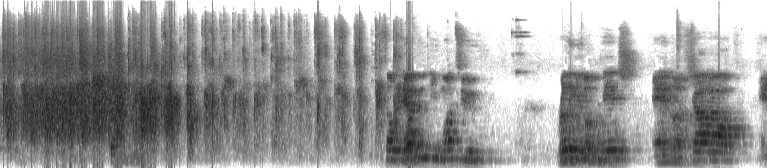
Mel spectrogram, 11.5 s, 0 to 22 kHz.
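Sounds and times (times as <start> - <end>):
audience applause and hand clapping: 0.0 - 6.2
speech: 5.8 - 7.3, 8.4 - 11.4.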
